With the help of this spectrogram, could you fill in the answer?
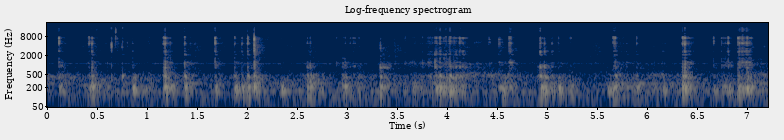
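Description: Fingertips tap and scratch the tiled sides of a hollow mosaic glass candle holder with a lit candle inside, and near the end the hands move toward the lower part of the holder. The result is a quiet, irregular series of short, bright glassy ticks with almost no ring, mixed with soft scratchy rustling between them.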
